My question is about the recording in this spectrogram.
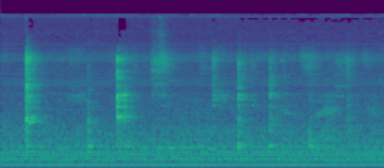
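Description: A spoon clinking and tapping against a clear measuring cup while stirring or scooping: about half a dozen sharp, irregular clicks, over a steady low hum.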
